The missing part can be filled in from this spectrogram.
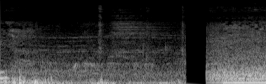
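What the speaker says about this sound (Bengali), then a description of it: "এই দেখো আমাদের ট্রেন ঢুকে গেছে।" A train rolls into a railway station with a loud, close rumble of wheels and cars, briefly cut off and then resuming as a heavy drone.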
